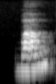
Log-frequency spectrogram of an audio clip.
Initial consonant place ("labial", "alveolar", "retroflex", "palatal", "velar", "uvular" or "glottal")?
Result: labial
